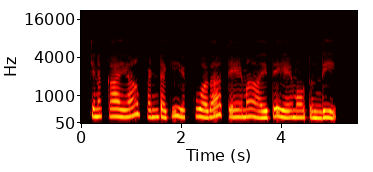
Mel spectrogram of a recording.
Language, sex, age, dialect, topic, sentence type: Telugu, female, 18-24, Southern, agriculture, question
